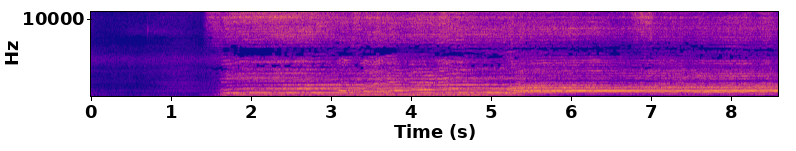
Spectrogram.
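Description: Mixed-voice high school jazz choir singing a cappella: after a brief hush, the voices come in together about a second and a half in on a held chord, then move to a new chord a little past halfway.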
